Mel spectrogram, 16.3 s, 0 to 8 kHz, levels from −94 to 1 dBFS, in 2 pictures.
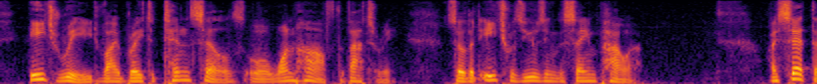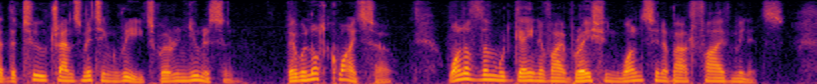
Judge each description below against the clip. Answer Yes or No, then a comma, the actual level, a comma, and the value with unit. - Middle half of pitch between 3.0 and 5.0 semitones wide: Yes, average, 4.7 semitones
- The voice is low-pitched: Yes, low, 120 Hz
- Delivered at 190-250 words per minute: No, average, 165 wpm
